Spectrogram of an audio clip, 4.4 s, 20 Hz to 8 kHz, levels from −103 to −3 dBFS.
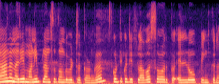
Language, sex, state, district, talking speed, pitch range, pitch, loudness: Tamil, female, Tamil Nadu, Chennai, 180 wpm, 230-280 Hz, 250 Hz, -15 LUFS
